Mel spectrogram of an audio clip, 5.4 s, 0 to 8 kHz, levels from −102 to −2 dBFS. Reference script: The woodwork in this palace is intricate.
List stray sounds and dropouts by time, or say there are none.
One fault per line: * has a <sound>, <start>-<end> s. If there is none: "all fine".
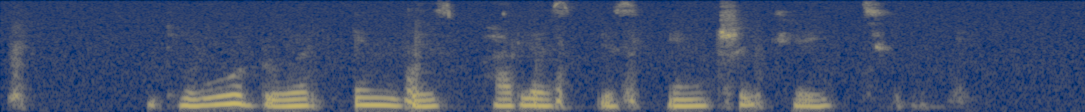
all fine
